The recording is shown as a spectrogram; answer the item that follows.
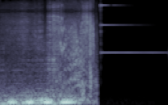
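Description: Programme intro sting: a loud, bass-heavy burst of theme music cuts off abruptly just over a second in, then a single high electronic ding rings and fades away.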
